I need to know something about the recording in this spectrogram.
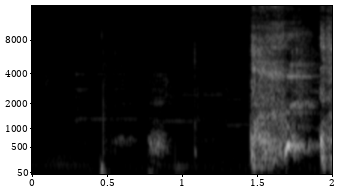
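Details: Quiet room, then a loud harsh single cough with a short follow-on: cough.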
